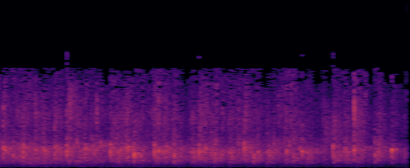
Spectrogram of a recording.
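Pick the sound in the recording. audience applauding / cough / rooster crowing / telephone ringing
audience applauding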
